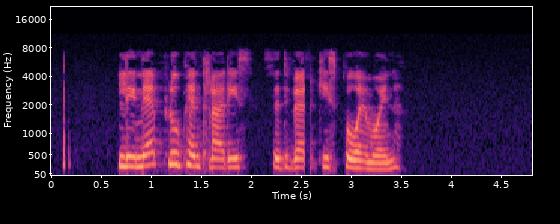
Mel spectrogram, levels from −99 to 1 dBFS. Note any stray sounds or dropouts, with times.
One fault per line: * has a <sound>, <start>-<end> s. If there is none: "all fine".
* has a dropout, 2.5-2.6 s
